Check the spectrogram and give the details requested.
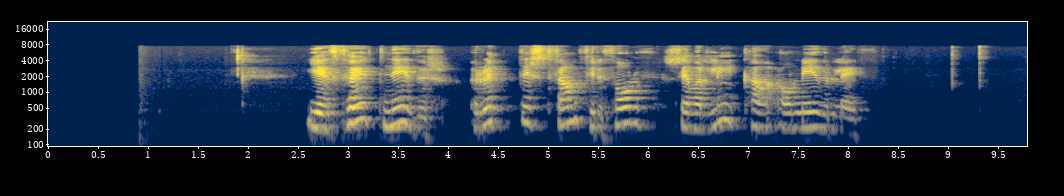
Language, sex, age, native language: Icelandic, female, 70-79, Icelandic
